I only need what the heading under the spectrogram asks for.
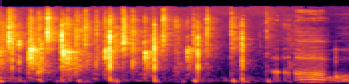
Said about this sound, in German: auf jeden Fall einmal Applaus dafür.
